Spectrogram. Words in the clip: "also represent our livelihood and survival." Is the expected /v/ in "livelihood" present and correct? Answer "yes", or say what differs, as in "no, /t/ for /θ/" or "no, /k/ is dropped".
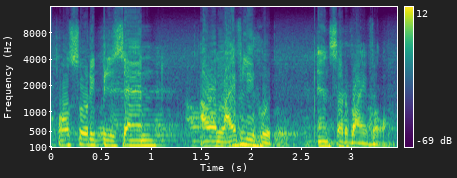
no, /f/ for /v/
